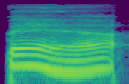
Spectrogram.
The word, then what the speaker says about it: Bär: second syllable, and then I don't have a postvocalic R anymore, but an initial R, and then I hear it.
